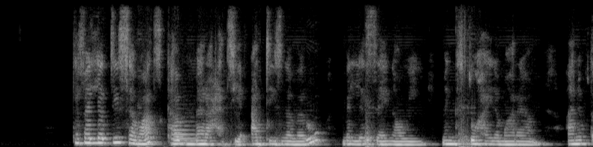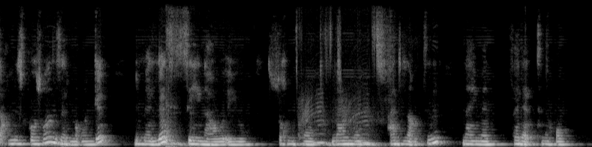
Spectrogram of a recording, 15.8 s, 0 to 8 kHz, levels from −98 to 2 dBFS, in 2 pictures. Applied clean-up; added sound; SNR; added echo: neural separator model SepFormer DNS4.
